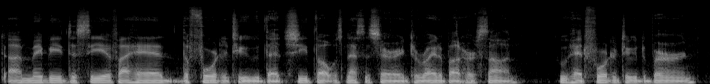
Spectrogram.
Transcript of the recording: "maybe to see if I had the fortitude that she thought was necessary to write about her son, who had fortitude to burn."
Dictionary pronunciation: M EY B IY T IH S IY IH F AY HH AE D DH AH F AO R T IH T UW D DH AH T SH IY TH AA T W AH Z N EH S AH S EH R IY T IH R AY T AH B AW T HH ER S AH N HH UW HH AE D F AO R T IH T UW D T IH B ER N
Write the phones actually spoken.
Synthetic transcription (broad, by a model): M EY B IY T IH S IY IH F AY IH D DH AH F AO R T IH T UW D DH AH T SH IY TH AA T W AH Z N EH S AH S EH R IY T IH R AY T AH B AW T HH ER S AH N HH UW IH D F AO R T IH T UW D T IH B ER N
